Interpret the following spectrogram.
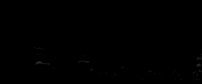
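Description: Near silence, with faint distant voices calling out across the field, the clearest about half a second in.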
